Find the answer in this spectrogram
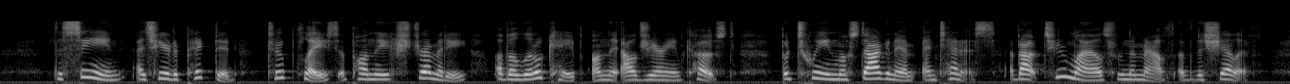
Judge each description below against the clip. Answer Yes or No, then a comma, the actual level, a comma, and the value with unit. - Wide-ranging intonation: No, average, 4.7 semitones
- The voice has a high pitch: Yes, high, 230 Hz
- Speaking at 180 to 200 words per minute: No, average, 145 wpm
